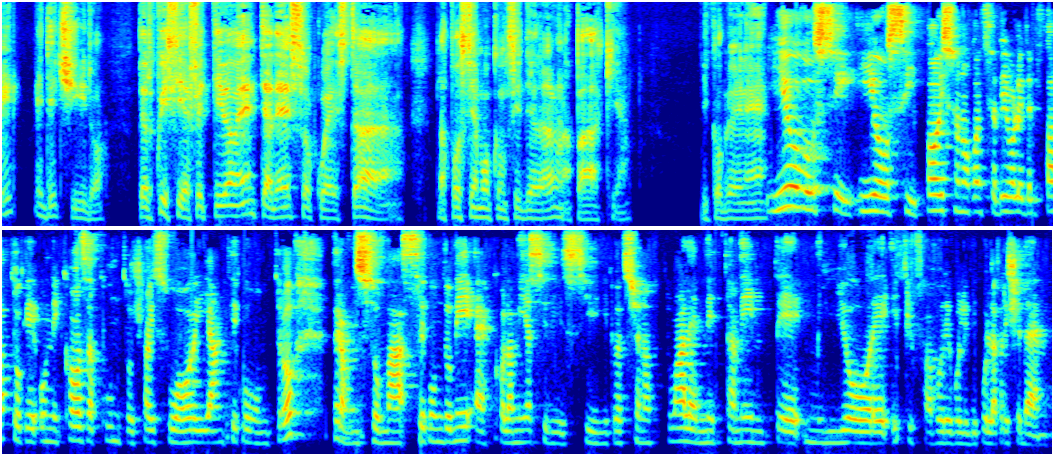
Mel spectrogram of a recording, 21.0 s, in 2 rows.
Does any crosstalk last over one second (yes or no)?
no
